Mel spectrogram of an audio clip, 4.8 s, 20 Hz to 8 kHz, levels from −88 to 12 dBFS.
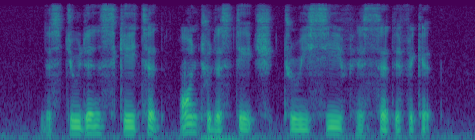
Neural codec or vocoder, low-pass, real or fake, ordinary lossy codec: none; 7.2 kHz; real; none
